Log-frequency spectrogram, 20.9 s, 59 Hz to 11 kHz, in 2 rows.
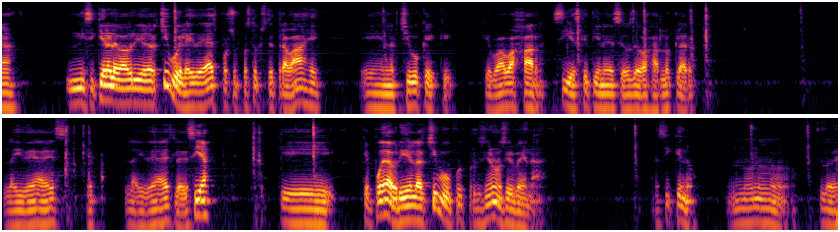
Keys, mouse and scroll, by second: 0.5-3.0 ctrl+drag, 4.1-6.0 ctrl+drag, 6.3 middle click, 6.9-8.1 middle drag, 8.4 ctrl+middle click, 9.2 ctrl+middle click, 10.0-11.1 ctrl+shift+middle drag, 11.6 middle click, 12.3 KP_Subtract, 13.1 middle click, 14.7 f, 15.2 ctrl+click, 15.7-18.7 ctrl+drag, 19.0 ctrl+middle click, 19.7-20.9 ctrl+drag.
